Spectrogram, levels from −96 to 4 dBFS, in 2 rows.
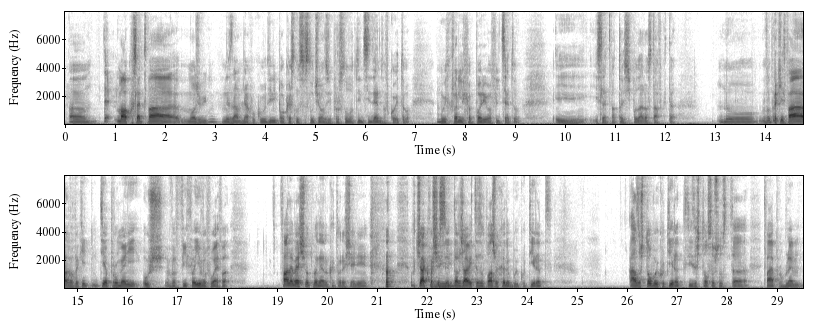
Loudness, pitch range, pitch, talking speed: -28 LUFS, 85-105 Hz, 90 Hz, 130 wpm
